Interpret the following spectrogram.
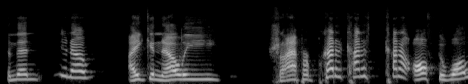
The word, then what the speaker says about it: Schlapper: I mean, it was like, and it's pronounced Schlapper, but a lot of people say Schlapper.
